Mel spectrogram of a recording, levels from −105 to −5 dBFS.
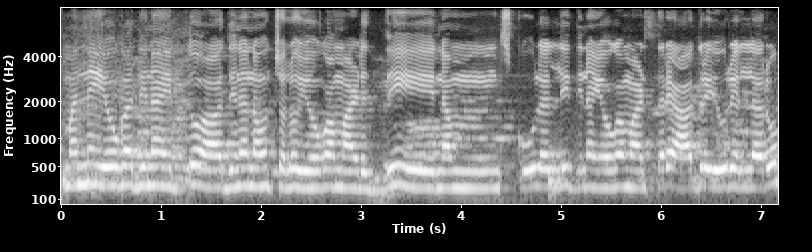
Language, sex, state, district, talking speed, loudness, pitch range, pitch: Kannada, female, Karnataka, Raichur, 165 wpm, -12 LUFS, 220-245 Hz, 230 Hz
